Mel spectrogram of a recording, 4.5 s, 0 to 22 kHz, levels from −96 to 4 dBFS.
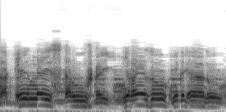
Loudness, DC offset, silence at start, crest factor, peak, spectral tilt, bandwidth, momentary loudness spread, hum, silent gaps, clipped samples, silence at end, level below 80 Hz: -15 LUFS; under 0.1%; 0 s; 12 dB; -2 dBFS; -10 dB/octave; 5.2 kHz; 5 LU; none; none; under 0.1%; 0 s; -66 dBFS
